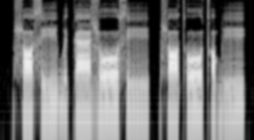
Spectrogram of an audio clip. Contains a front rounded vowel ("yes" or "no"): no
